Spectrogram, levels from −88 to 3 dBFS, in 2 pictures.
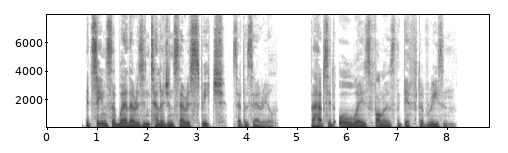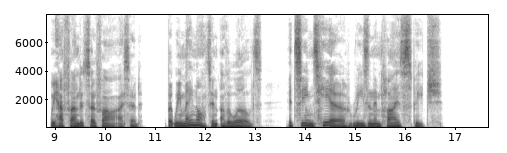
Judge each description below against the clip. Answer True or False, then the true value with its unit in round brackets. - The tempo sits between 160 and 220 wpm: False (150 wpm)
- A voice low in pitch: True (110 Hz)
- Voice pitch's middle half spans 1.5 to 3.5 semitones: False (5.3 semitones)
